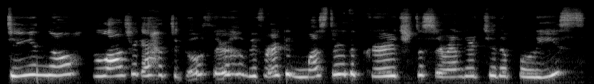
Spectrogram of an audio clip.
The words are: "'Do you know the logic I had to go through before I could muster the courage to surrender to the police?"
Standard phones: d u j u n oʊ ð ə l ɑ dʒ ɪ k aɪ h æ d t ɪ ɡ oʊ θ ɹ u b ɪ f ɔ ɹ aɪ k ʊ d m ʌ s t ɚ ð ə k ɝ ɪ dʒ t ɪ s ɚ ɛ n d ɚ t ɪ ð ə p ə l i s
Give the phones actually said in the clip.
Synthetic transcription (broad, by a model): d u j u n oʊ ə l ɑ dʒ ɪ k aɪ h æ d t ɪ ɡ oʊ θ ɹ u b ɪ f ɔ ɹ aɪ k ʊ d m ʌ s t ɚ ð ə k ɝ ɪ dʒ t ɪ s ɚ ɛ n d ɚ t ɪ ð ə p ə l i s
